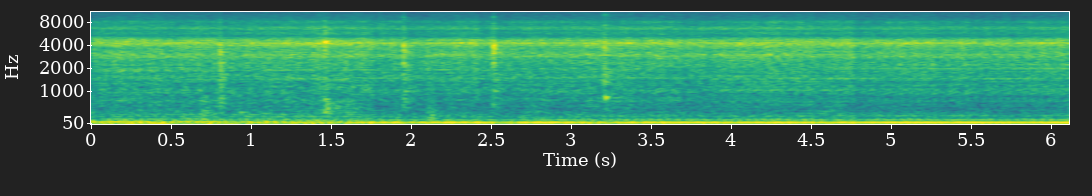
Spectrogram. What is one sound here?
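An electric motor hums low and steadily.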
